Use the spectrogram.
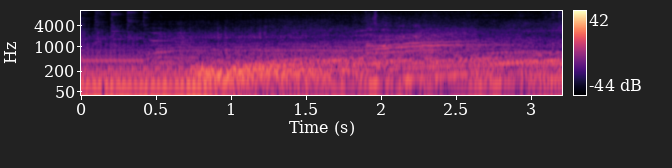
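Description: A Porsche Cayenne Turbo and a Porsche 918 launch off the line in a drag race, a loud, steady engine roar with rising revs that fills the whole stretch, with faint voices mixed in.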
